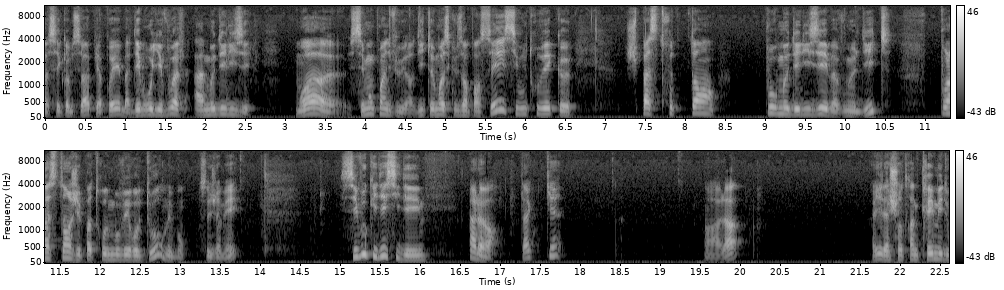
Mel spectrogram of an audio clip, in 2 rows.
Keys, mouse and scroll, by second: 2.4 shift+d, 6.1 s, 9.2 r, 12.7 b, 14.7 g, 17.0 a, 17.4 b, 20.1 g.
